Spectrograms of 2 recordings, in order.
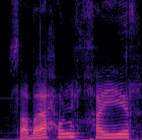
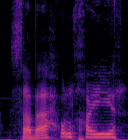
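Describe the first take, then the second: No difference in how they are said.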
